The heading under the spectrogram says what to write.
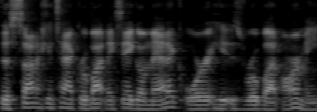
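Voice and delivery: ordinary delivery, nothing marked

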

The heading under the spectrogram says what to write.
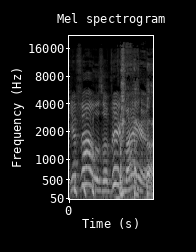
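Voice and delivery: put-on slow, drunken transatlantic accent with a drawl. Recalling getting to play a role, acting drunk with a transatlantic accent. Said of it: "trying to act drunk with a transatlantic accent".

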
